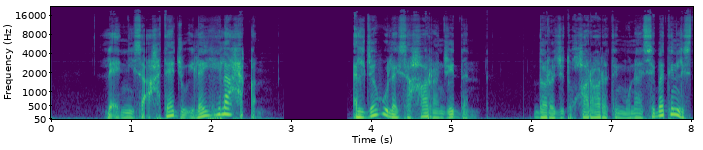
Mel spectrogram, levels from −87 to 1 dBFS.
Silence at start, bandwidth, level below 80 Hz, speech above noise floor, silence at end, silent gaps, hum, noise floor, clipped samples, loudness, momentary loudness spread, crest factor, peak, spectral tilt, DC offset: 0 s; 19.5 kHz; -36 dBFS; 31 dB; 0 s; 2.91-3.70 s; none; -54 dBFS; under 0.1%; -24 LUFS; 9 LU; 20 dB; -4 dBFS; -5 dB/octave; under 0.1%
